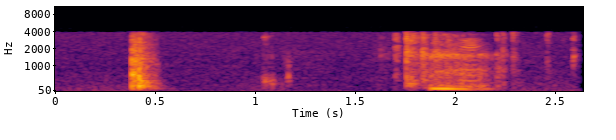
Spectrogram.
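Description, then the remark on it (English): A deck of angel tarot cards being shuffled: a quick snappy flutter, a few faint taps, then a longer papery riffle of cards sliding together, with no voices. “And let's focus here and do a little shuffling. Shuffle, shuffle.”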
